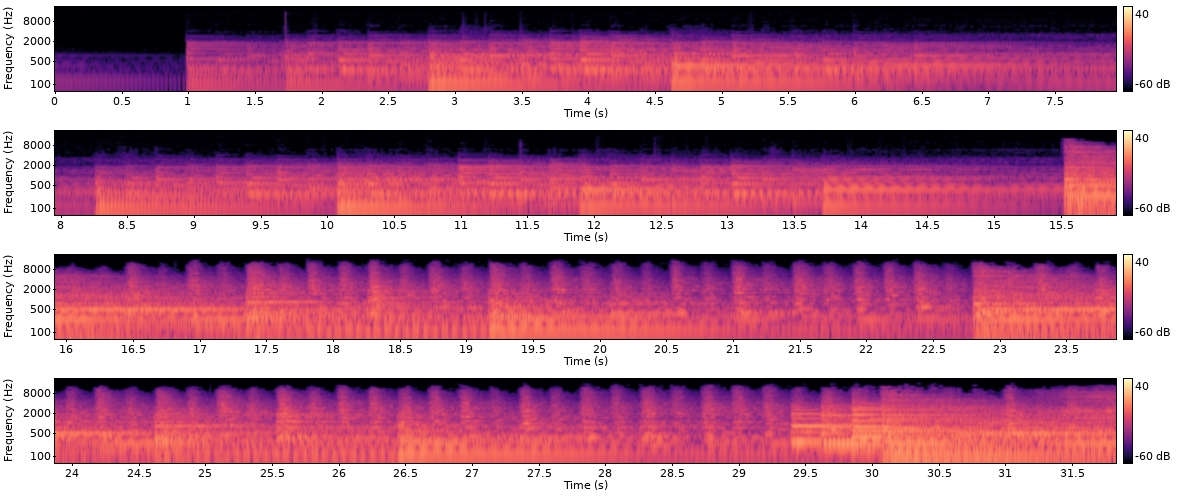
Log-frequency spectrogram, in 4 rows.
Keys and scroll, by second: 2.2 [, 3.2 ], 3.3 [, 4.9 space, 11.1 ctrl+i, 11.2-12.6 typing, 15.3 [, 17.2 space, 17.7 ], 18.5 space, 25.3 x, 27.5 x, 28.1 space, 31.5 x.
